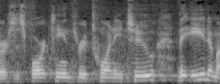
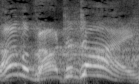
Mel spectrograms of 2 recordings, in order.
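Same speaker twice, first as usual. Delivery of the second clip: dramatic Esau; 10 semitones higher than usual. Retold or imitated. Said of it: "he says that".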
